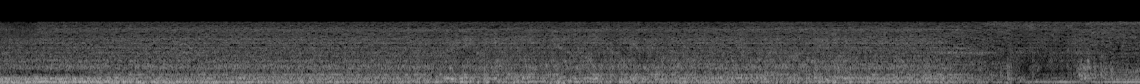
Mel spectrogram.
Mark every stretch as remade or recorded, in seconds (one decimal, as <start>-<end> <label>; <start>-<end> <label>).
0.0-4.3 recorded; 4.3-6.7 remade; 6.7-7.4 recorded; 7.4-8.5 remade; 8.5-10.1 recorded; 10.1-10.9 remade; 10.9-11.4 recorded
